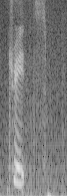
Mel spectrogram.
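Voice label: "treats", US English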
